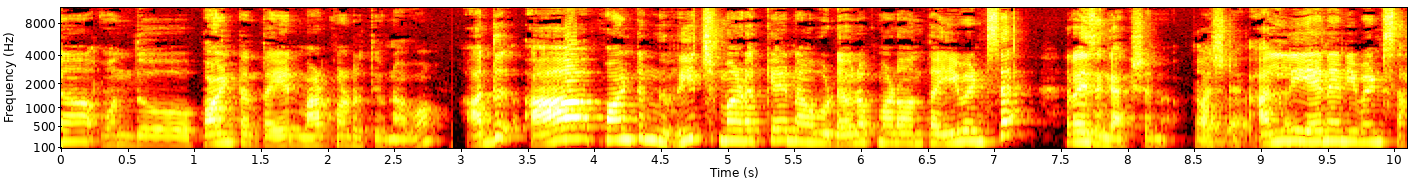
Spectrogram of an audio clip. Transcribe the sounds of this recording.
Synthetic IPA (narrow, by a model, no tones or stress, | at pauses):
ɐo̞nd̪upaːjiɳʈɐnt̪ɐe̞ːnmaːɽko̞ɳɖiɾt̪iːʋnaːʋu | ɐ̰d̪ɨaːpaːjɳʈiŋɡɾiːt͡ʃmaːɽɐkːe̞naːʋuɖeʋlɐpmaːɽoːɐnt̪ʰɐiʋe̞ɳʈse | ɾɐjziŋɡaːkʂɐn | ɐʂʈḛɐlːieːneːniʋeɳʈs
